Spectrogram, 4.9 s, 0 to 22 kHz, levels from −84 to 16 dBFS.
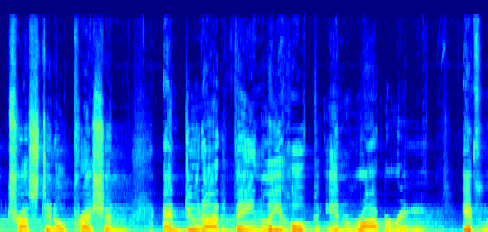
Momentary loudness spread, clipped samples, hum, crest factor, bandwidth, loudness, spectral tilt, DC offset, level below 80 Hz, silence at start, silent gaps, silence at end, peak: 10 LU; under 0.1%; none; 16 dB; over 20 kHz; -17 LUFS; -6 dB/octave; under 0.1%; -56 dBFS; 0 s; none; 0 s; -2 dBFS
